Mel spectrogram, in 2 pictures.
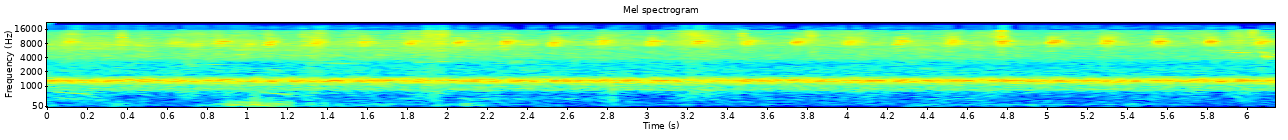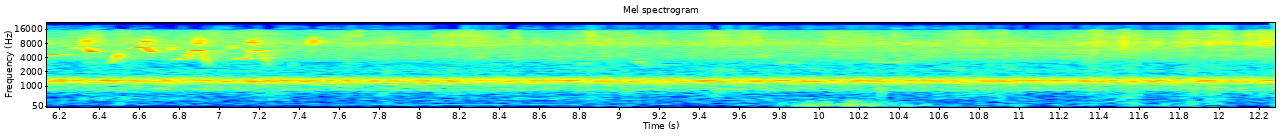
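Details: Calling to attract mates, a vast crowd of male cicadas makes a flat, intense continuous buzz. Distant birds twitter briefly in the middle, and two low thumps or rumbles come near the start and end.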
